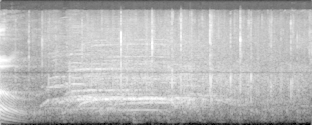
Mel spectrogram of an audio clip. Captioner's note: all applauding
